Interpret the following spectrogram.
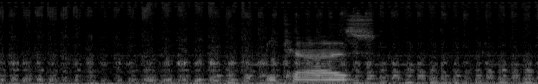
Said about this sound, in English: you don't want to do this with too rough of sandpaper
